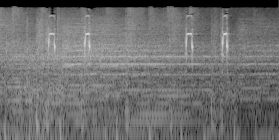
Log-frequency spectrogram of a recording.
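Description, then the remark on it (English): A hairy woodpecker gives four sharp, high-pitched peek calls, loosely spaced in two pairs, cutting clearly over a steady background hiss. “Loud and hairy, like a heavy metal band.”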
